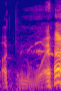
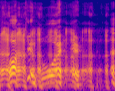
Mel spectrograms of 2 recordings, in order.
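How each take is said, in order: First: Quiet echo through laughter; soft, laughing echo of the punchline; laughing repeat. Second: High, drawn-out squeal through laughter; high laughing repeat. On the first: Cohost repeating the punchline, quiet laughing echo. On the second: Cohost relishing the punchline, high slow laughing squeal. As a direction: stretch it out very slowly, laughing and high. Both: Real, not acted.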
